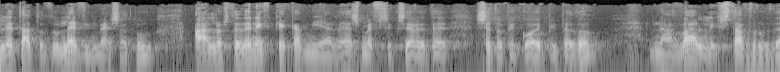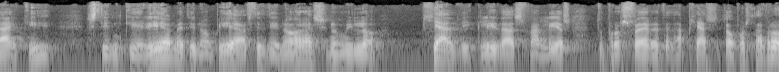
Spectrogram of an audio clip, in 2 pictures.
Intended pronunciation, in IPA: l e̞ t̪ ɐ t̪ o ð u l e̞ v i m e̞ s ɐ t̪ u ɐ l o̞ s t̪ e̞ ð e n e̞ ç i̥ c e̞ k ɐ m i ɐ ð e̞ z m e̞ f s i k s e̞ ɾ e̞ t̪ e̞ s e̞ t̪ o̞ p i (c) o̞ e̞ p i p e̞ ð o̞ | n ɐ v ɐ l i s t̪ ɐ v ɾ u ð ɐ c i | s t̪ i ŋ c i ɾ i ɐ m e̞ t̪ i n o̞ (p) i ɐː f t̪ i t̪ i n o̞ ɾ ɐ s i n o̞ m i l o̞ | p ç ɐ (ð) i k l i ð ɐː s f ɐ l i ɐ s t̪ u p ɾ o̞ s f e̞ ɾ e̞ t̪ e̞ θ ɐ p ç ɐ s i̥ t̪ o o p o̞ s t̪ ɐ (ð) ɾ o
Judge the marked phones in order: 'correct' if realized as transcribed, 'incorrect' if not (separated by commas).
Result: incorrect, correct, correct, incorrect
